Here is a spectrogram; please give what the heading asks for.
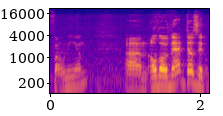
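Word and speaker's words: Phoneum: the other one is phonium but spelled like a phone p-h-o-n-e-u-m phonium um although that does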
